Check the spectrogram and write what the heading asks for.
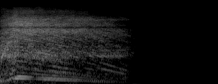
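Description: Logo animation sound effect: a loud noisy rush with a falling pitch sweep beneath it, fading out about a second and a half in.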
